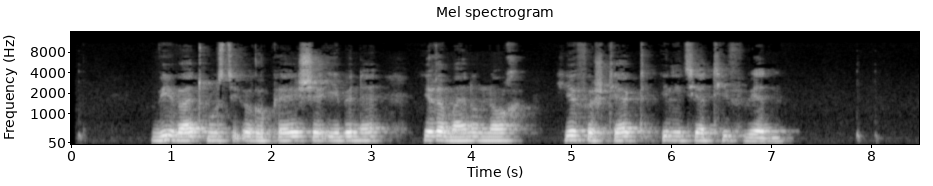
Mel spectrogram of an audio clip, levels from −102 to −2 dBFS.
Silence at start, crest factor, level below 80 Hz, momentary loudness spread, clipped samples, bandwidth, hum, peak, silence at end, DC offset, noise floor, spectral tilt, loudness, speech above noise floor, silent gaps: 0.8 s; 16 dB; -60 dBFS; 11 LU; under 0.1%; 11.5 kHz; none; -2 dBFS; 0.6 s; under 0.1%; -71 dBFS; -6.5 dB/octave; -18 LUFS; 54 dB; none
